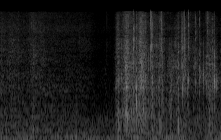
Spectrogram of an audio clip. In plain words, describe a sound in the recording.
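Paper rustles inside a cardboard box.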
